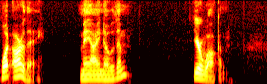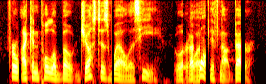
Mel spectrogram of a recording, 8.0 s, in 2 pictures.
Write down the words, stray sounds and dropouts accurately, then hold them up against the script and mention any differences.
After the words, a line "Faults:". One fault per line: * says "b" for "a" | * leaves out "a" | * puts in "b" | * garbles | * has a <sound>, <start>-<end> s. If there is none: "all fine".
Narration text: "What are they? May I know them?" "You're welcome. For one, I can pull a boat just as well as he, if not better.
"What are they? May I know them?" "You're welcome. For I can pull a boat just as well as he, [garbled] if not better.
Faults:
* leaves out "one"
* has a dropout, 5.7-5.7 s
* garbles
* has a dropout, 7.6-7.7 s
